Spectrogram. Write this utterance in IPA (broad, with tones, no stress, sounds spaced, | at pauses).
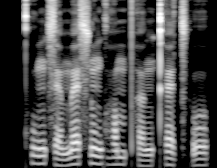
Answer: kʰ u˦ ŋ s ɛ˩ m ɛ˥ s ũ˥ ɡʱ ɒ˦ m pʰ ɜ˩ ŋ kʰ ɛ˦ t͡sʼ ʊ˦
